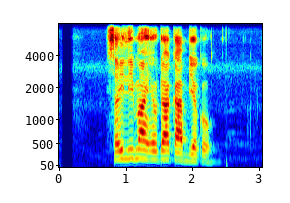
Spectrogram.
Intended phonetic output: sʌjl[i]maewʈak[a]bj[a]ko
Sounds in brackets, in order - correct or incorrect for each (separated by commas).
correct, correct, incorrect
